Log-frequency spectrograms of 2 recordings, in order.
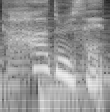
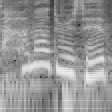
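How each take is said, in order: First: The first number is cut to one syllable. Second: The first number is said with both syllables. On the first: "people also pronounce it like 하, 둘, 셋" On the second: "1, 2, 3 is 하나, 둘, 셋"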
